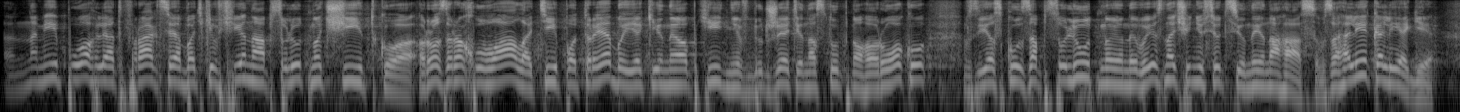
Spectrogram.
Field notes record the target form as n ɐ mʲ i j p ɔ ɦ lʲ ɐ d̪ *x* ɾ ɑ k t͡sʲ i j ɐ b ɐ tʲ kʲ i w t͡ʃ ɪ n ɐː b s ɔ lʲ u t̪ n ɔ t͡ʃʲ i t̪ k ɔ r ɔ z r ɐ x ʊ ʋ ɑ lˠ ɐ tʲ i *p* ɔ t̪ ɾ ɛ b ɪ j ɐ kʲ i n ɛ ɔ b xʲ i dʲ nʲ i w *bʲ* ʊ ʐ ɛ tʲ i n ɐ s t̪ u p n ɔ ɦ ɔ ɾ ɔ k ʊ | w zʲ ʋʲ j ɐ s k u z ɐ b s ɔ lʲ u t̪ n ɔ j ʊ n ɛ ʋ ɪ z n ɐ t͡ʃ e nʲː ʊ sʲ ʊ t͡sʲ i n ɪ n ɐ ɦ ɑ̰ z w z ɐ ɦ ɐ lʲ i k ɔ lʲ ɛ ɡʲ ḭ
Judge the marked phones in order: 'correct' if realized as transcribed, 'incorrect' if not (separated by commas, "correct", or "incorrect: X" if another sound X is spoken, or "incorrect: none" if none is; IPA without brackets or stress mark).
incorrect: f, correct, correct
